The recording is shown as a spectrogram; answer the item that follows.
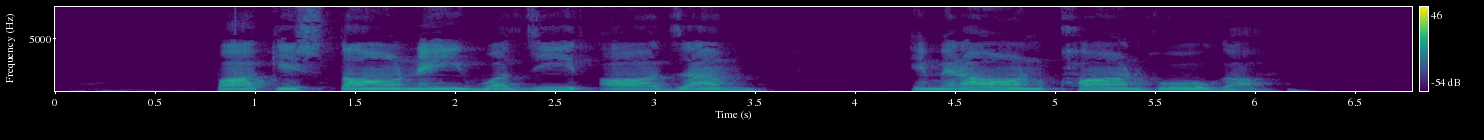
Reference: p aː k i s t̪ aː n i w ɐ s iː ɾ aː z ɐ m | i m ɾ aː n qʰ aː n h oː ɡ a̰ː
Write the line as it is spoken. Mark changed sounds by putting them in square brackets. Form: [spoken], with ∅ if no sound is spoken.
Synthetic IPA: p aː k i s t̪ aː n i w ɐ [z] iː ɾ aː z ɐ m | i m ɾ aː n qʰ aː n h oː ɡ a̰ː

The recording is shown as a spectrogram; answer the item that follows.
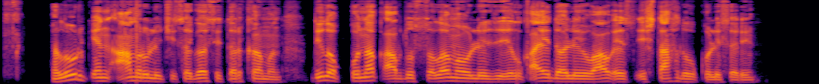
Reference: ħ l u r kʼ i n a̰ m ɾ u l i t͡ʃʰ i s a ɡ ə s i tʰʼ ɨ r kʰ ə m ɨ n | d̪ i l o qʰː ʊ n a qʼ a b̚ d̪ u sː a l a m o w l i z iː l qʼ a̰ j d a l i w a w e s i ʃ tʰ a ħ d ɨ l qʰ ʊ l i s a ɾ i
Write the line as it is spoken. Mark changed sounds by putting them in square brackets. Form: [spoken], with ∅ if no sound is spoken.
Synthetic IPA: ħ l u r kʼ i n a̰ m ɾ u l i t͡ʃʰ i s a ɡ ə s i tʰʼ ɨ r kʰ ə m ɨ n | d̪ i l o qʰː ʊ n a qʼ a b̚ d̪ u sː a l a m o w l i z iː l qʼ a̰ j d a l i w a w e s i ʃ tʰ a ħ d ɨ l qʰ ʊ l i s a ɾ i

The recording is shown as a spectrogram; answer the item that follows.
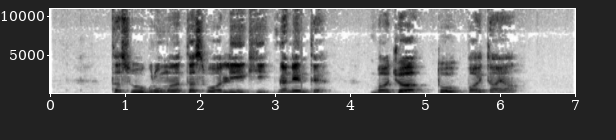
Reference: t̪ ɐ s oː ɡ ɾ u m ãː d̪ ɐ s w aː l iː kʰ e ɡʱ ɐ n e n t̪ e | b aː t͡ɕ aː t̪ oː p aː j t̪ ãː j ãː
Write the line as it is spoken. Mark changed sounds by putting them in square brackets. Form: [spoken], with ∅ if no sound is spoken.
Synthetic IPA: t̪ ɐ s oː ɡ ɾ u m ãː [t̪] ɐ s w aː l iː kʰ [i] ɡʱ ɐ n e n t̪ e | b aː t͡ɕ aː t̪ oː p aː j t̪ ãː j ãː

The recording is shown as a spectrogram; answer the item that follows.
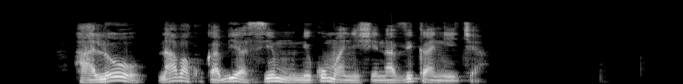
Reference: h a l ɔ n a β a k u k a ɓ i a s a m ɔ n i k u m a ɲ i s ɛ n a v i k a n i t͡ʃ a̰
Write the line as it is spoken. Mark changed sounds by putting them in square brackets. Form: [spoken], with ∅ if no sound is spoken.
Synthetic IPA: h a l ɔ n a β a k u k a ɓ i a s [i] m [u] n i k u m a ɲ i [ʃ] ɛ n a v i k a n i t͡ʃ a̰

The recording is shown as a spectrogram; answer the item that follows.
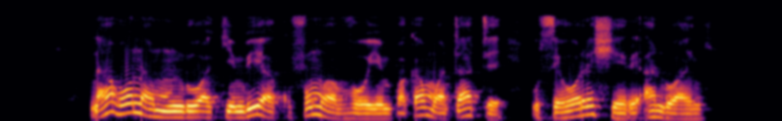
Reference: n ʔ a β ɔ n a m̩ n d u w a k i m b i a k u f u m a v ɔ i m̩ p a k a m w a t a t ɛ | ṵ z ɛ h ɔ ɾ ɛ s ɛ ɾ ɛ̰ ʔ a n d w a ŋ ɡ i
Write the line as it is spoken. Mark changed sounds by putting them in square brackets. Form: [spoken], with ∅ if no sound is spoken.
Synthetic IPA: n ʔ a β ɔ n a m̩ n d u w a k i m b i a k u f u m a v ɔ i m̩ p a k a m w a t a t ɛ | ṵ [s] ɛ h ɔ ɾ ɛ [ʃ] ɛ ɾ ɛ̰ ʔ a n d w a ŋ ɡ i

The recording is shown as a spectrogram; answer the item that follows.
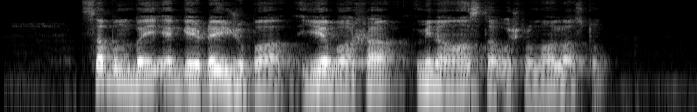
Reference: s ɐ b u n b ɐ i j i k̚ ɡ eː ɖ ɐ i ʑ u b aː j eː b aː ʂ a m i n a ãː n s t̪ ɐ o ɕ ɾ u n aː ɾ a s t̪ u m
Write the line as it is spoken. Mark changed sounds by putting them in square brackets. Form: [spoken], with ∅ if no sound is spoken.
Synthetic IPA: s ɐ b u n b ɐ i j [e] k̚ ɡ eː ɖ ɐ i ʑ u [p] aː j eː b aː ʂ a m i n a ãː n s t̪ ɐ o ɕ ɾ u n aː [l] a s t̪ u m

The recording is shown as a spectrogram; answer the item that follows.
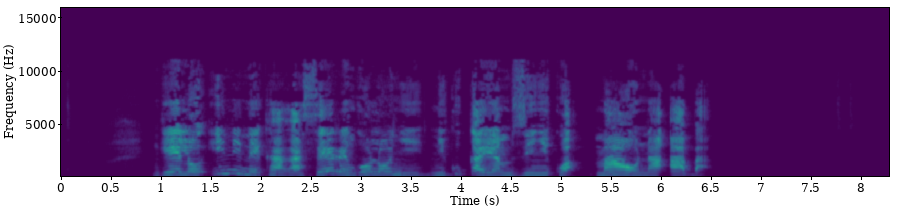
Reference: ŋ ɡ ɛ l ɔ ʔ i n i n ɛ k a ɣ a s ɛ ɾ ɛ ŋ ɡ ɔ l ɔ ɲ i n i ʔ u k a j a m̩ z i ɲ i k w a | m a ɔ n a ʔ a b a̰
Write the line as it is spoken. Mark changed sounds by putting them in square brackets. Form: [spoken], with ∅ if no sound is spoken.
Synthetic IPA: ŋ ɡ ɛ l ɔ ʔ i n i n ɛ k a ɣ a s ɛ ɾ ɛ ŋ ɡ ɔ l ɔ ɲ i n i [k] u k a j a m̩ z i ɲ i k w a | m a ɔ n a ʔ a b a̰

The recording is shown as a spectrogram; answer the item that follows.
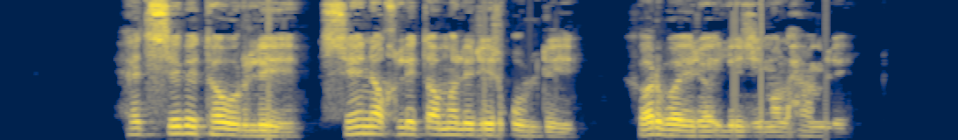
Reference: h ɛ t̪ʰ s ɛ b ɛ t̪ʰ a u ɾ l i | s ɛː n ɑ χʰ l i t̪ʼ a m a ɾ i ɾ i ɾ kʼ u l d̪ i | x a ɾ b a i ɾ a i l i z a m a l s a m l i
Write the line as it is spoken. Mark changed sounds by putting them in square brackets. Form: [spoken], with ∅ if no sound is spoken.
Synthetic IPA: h ɛ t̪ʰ s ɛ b ɛ t̪ʰ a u ɾ l i | s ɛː n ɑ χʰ l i t̪ʼ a m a [l] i ɾ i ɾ [qʼ] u l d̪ i | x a ɾ b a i ɾ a i l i z [i] m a l [ħ] a m l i

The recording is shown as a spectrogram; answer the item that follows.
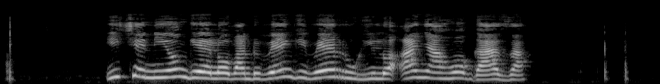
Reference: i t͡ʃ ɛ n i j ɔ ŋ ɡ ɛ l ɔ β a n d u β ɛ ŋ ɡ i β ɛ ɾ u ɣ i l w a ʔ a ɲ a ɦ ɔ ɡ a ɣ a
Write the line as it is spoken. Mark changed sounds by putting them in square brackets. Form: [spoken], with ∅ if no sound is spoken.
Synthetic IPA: i t͡ʃ ɛ n i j ɔ ŋ ɡ ɛ l ɔ β a n d u β ɛ ŋ ɡ i β ɛ ɾ u ɣ i l w a ʔ a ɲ a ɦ ɔ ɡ a [z] a

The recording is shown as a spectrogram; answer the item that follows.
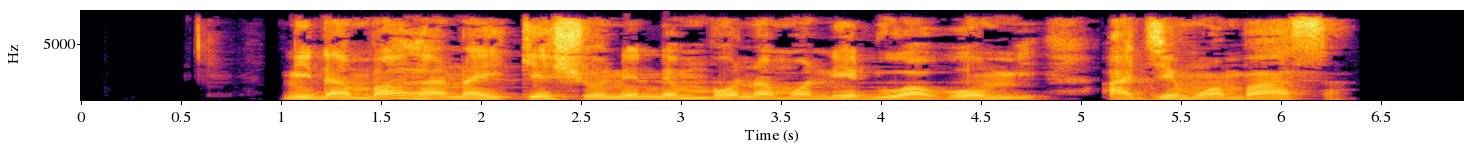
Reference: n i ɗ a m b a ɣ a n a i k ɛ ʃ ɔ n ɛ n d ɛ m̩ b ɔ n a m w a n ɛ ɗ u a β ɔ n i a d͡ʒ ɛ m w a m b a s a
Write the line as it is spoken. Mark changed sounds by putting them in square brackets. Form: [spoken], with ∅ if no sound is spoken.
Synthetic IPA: n i ɗ a m b a ɣ a n a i k ɛ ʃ ɔ n ɛ n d ɛ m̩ b ɔ n a m w a n ɛ ɗ u a β ɔ [m] i a d͡ʒ ɛ m w a m b a s a

